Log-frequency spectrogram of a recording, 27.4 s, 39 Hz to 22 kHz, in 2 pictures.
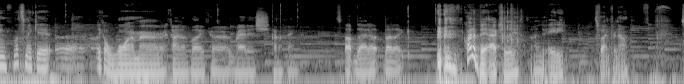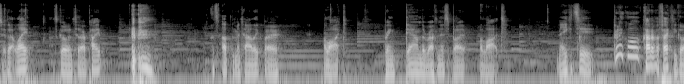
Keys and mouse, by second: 13.6-16.2 drag, 16.2 middle click.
